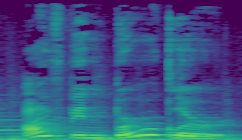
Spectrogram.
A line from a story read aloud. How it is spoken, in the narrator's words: exclaimed Alfi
